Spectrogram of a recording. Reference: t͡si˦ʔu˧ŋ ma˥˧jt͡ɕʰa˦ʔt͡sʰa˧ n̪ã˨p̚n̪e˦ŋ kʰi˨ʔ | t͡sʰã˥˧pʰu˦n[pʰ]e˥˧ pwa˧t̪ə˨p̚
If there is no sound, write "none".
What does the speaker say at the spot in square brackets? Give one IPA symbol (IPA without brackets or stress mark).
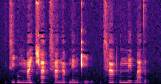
m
